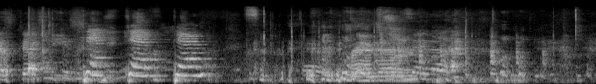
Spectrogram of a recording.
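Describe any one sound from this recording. A little girl laughs and speaks excitedly.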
